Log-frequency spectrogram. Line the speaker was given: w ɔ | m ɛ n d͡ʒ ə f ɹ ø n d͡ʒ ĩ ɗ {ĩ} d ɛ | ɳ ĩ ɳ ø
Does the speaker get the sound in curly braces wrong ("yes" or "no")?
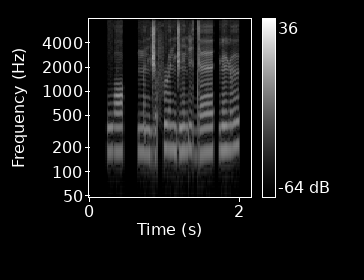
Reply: yes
